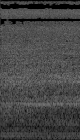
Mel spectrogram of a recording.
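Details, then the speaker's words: Cadillac CTS with replacement engine (previous engine had bad, loudly ticking lifters): steady, even idle with no ticking or tapping from the valvetrain; normal idle, engine sounds healthy. "you don't hear no ticking than that that guy sounds good bro"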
